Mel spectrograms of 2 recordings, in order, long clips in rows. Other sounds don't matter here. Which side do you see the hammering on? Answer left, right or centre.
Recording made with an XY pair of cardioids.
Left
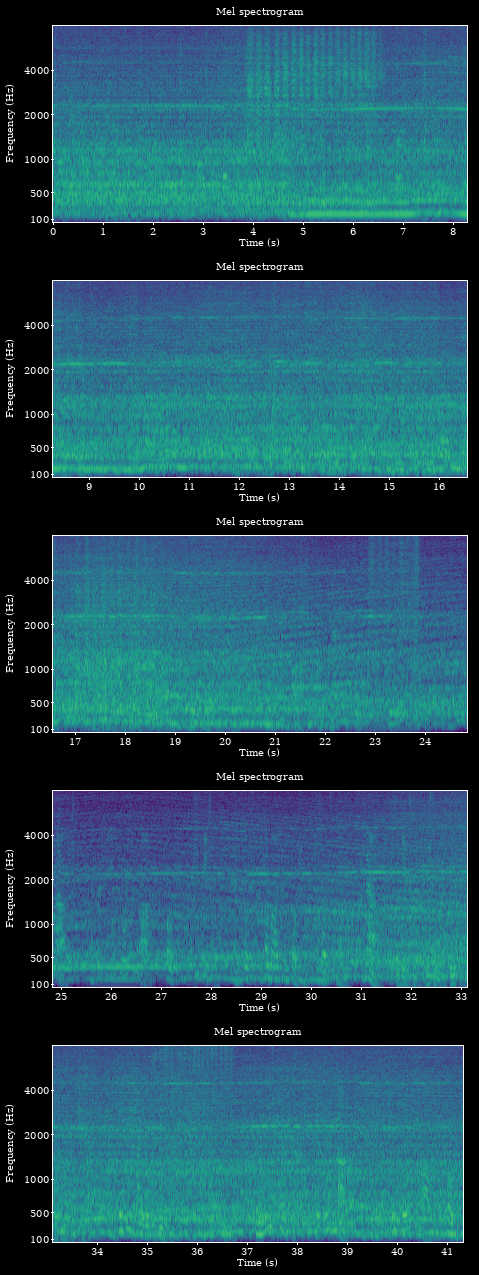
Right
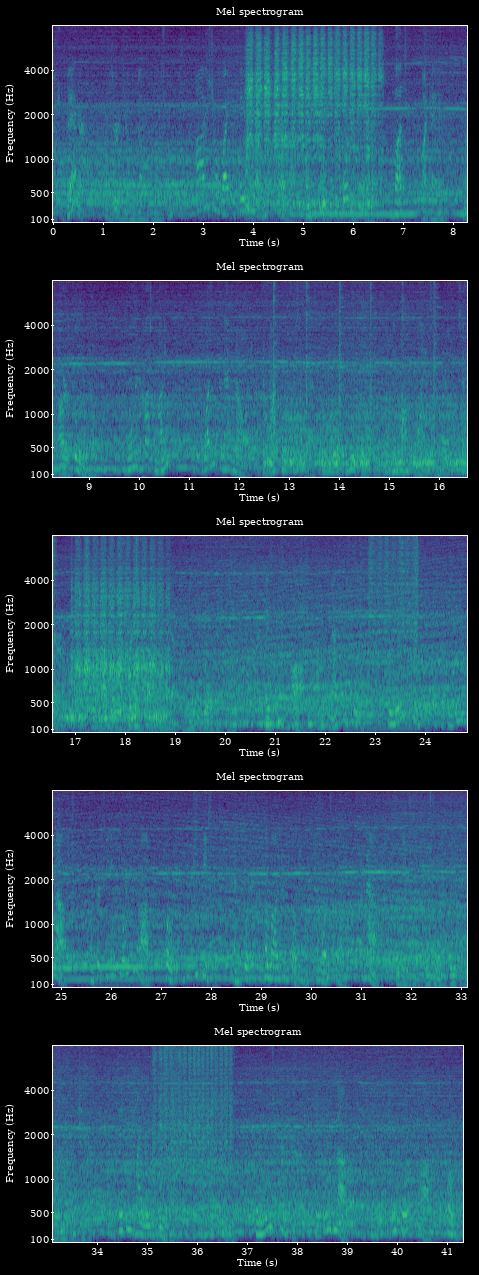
right.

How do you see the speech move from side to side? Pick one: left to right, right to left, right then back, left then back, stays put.
right to left.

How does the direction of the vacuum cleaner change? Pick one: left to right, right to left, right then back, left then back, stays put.
right then back.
